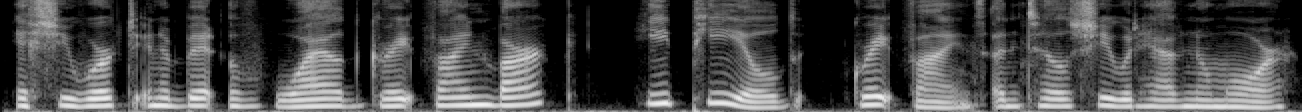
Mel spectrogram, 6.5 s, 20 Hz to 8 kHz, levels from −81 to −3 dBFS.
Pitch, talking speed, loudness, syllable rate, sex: 190 Hz, 195 wpm, -17 LUFS, 4.6 syllables/s, female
